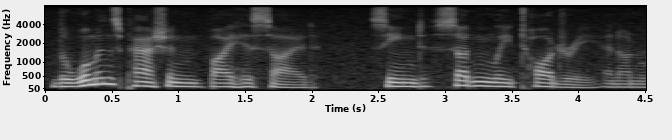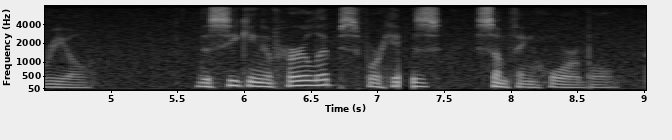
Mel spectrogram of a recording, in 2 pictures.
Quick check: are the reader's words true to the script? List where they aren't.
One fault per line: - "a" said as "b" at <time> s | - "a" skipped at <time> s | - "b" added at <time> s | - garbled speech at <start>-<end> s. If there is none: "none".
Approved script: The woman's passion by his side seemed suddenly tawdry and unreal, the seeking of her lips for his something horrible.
none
